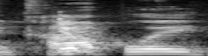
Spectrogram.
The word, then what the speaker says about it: Copley: Did I pronounce that right, Thane? Copley, yep.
